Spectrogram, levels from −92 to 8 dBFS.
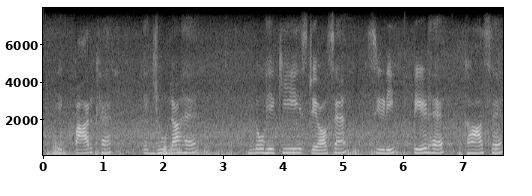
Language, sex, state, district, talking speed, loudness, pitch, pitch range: Hindi, female, Bihar, Sitamarhi, 95 wpm, -17 LUFS, 210 Hz, 195-215 Hz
